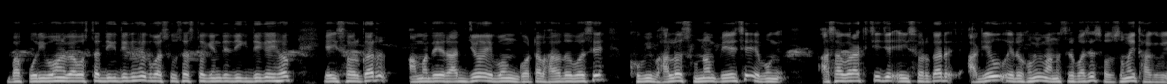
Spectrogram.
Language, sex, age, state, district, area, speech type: Bengali, male, 30-45, West Bengal, Nadia, urban, spontaneous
